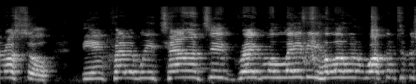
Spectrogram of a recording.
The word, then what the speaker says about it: Mullavy: I think is how we pronounce it. Mullavy. Hello. Mullavy it is.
